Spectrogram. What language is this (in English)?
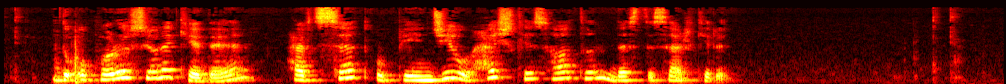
Kurdish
